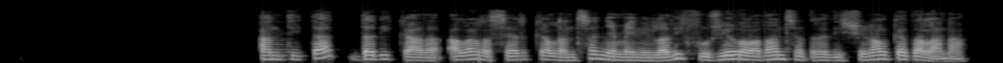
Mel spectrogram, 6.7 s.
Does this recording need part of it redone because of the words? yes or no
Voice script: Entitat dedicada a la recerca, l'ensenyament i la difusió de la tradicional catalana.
yes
